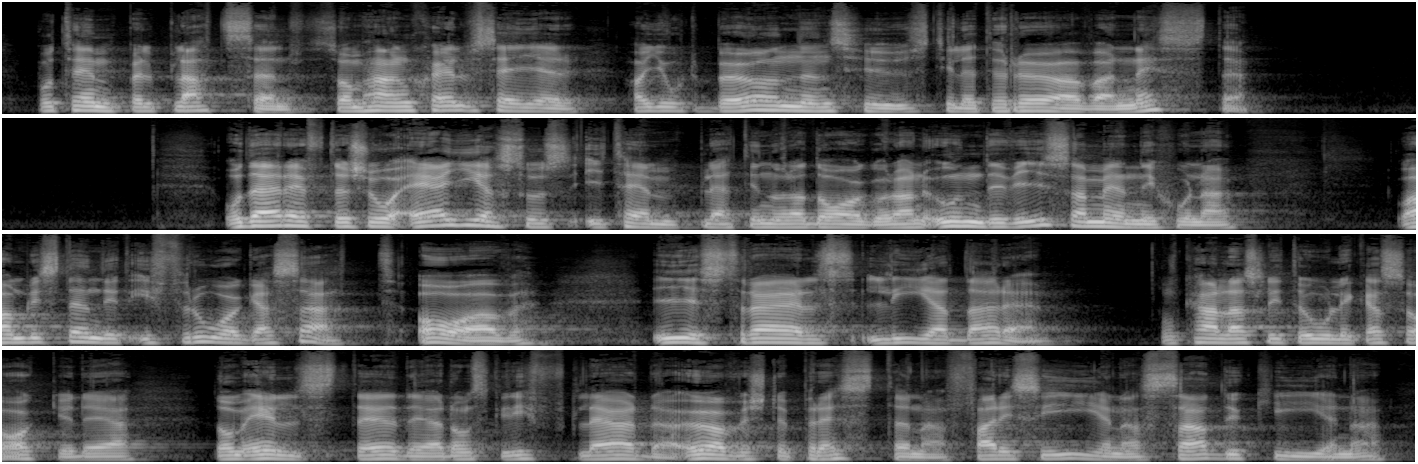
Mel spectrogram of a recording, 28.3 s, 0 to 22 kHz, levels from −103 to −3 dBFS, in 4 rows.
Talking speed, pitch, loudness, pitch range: 110 wpm, 130 Hz, -32 LUFS, 110-140 Hz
